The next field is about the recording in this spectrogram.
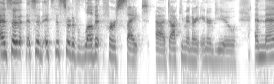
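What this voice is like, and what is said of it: Usual voice. Nothing is said of it.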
